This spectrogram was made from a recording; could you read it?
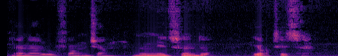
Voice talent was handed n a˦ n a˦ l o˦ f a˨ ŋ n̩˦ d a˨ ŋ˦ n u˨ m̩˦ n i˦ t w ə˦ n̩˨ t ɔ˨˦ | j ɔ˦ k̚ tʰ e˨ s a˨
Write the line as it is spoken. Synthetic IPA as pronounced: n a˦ n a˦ l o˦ f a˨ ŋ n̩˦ d͡ʒ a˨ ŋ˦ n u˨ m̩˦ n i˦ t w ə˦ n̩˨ d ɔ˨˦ | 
